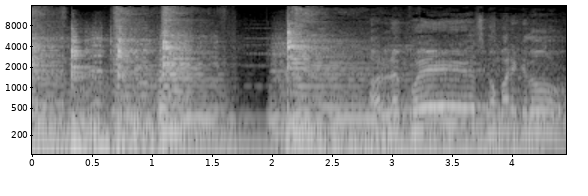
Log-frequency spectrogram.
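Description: Sierreño band playing live: guitars and bass strike a quick, even rhythm, then the song ends on one long held chord. A voice rises and falls over that closing chord near the end.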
